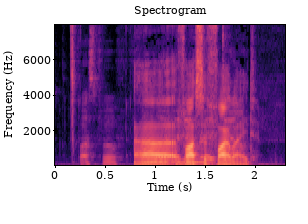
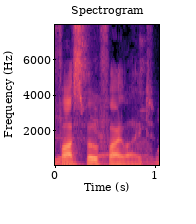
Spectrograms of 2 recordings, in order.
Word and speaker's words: Phosphophyllite: Phosphophyllite. – Is that what it is? – Phosphophyllite.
